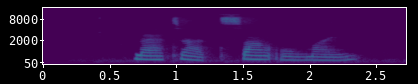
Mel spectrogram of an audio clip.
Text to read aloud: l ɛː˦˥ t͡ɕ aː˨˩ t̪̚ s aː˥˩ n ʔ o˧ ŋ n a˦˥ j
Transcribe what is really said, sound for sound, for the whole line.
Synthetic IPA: l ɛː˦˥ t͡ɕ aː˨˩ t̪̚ s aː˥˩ ŋ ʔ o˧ ŋ m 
